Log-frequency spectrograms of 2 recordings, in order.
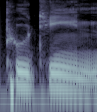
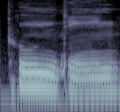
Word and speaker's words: poutine: Putin, which means big slut. – And look how that's spelled, Bonehead. It's poutine, not poontine, like poontine, you just said.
